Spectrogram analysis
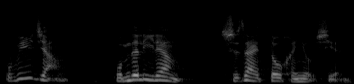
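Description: A man preaching a sermon as a pastor. He keeps asking rhetorical questions and swings from loud, emphatic lines to soft, quiet ones. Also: high voice, very animated, moderate pace.

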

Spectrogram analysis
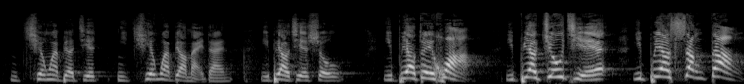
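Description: A woman pastor delivers an emphatic sermon in a fairly high, animated voice at a moderate pace, stacking repeated phrases and erupting into sudden loud bursts.

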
